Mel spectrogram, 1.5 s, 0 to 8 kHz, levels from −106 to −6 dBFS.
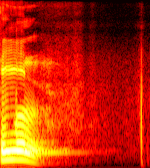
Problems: background sounds at intervals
